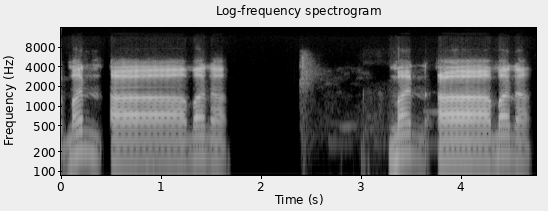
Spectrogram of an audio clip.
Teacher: تو نون ساکن کے بعد جب حمزہ آ جائے تو وہاں پر ہم نے غنہ نہیں کرنا ہوتا ہے, نون کو ظاہر کرنا ہوتا ہے. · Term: اظہار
